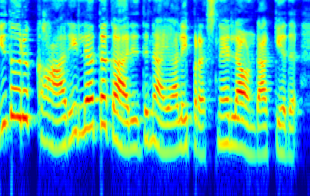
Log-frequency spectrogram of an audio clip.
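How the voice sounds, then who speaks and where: A woman's voice: medium pitch, sing-song, fast, a little mellow, close to an everyday voice. A woman voicing an injured but easygoing young man who keeps reassuring his family.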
